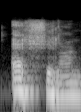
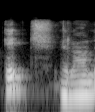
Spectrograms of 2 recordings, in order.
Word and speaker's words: echelon: this word is pronounced eshilan because it comes from the french language it's not itch iran is echelon the first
